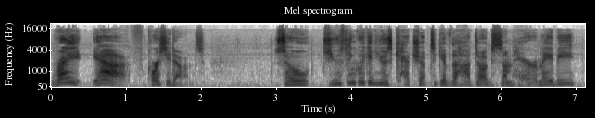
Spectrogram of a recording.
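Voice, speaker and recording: A woman's voice: medium pitch, very animated, unhurried, fairly bright tone. A woman playing a whimsical, laid-back young female camp counselor in an audio drama, playful and casual. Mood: goofy.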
